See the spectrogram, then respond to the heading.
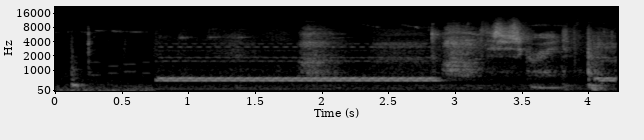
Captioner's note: telephone ringing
